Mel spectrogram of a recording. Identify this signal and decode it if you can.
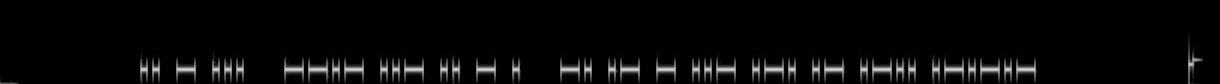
Morse code, heard as a keyed tone, about 21 wpm, 700 Hz. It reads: ITS QUITE NATURAL.
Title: Sentences from Top 1000 Words - Review Part 4 - 20wpm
